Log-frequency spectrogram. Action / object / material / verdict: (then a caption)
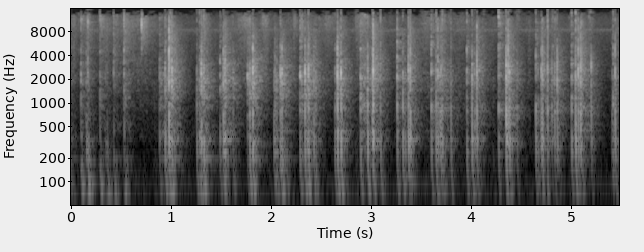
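tap / corrugated cardboard sheet / cardboard / none. Long pink-painted fingernails tap quickly on a flat brown corrugated cardboard sheet held at an angle on a lap. The result is a fast, somewhat irregular run of dry, papery clicks, each with a soft low thump and a very short decay.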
